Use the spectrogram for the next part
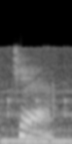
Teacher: if you adopt the British pronunciation, you won't pronounce the R at the end. You just say chair.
